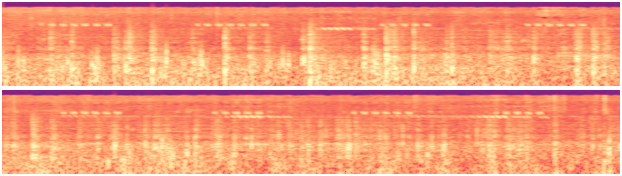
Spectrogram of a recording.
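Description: Aerial fireworks shells bursting one after another, a continuous low rumble of booms with many quick pops and crackles on top.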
